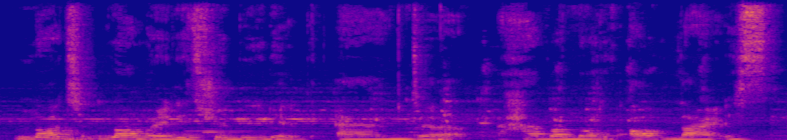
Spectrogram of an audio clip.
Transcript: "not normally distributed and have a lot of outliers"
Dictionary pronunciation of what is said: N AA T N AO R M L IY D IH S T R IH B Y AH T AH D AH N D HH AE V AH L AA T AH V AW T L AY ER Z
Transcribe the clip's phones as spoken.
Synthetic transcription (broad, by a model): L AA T L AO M IY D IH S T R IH B Y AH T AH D AH N D HH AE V AH L AA T AH V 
